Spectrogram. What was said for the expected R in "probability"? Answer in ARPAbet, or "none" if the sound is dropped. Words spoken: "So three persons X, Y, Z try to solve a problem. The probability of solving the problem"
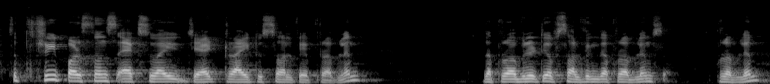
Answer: R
